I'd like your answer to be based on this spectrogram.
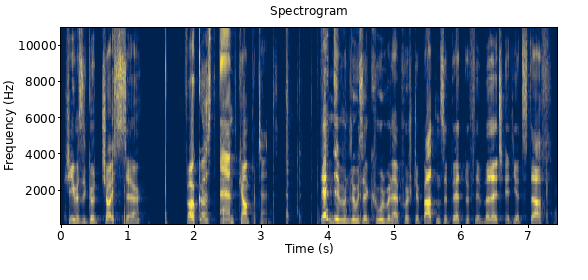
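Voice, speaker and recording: A man's voice: fairly high pitch, sing-song, normal speed, fairly bright tone, a little hiss or hum. A man voicing a goofy but dutiful bird spy in a comic dub, deferential and colloquial in his speech. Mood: earnest, respectful. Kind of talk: dramatic fan-dub comic acting.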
